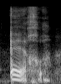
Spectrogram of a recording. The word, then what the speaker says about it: heure: Vous voyez que les mots heure commencent par un H muet.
